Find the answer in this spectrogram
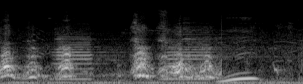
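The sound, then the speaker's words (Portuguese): Several sharp dog barks in an irregular burst, followed by a rising whimpering whine, with no talking over them: sniffer dogs checking crates from a ship just back from Africa at a port. “Deixem os cães verificarem aqueles caixotes ali.”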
